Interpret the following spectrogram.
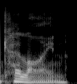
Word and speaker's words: Klein: Pronunciation kine like line, where sheet music spilled like wartime rations.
